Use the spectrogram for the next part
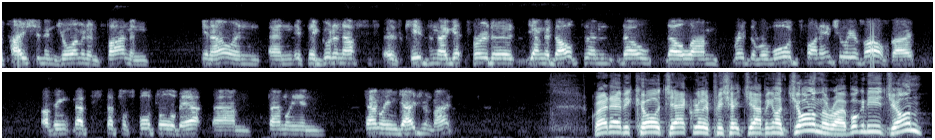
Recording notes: The phones were hot on Tuesday afternoon for Midday Madness, with plenty of calls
